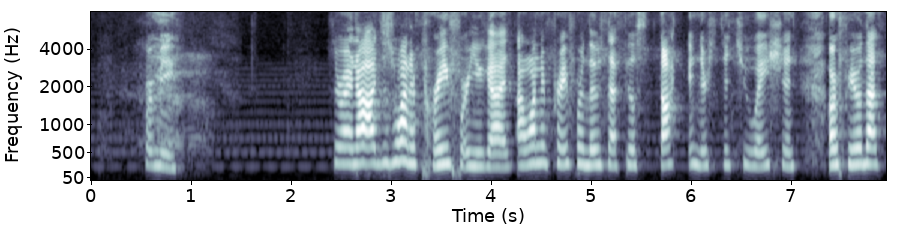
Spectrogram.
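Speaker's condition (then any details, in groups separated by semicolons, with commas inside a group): Cleft lip and palate; congenital cleft lip and palate, 38 surgeries since birth, speech services offered; age 17, roughly 2 to 3 surgeries yearly, speaking publicly; told from young age would not communicate as properly as others, formerly lacked confidence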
